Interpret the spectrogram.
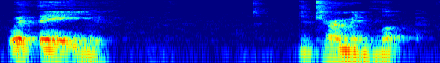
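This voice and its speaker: Halting man reading a story, echoey room. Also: deep voice, darkish tone. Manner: halting, repeats and corrects phrases. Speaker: fan fiction reader. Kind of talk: amateur story narration with acted dialogue. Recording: echoey room, distant microphone.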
